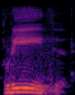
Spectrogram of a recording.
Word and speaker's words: breathe: 자, breathe일 때는 EA가 E 발음 나고 있죠. 그 다음에 TH가 Z 발음 나고 있습니다. breathe.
